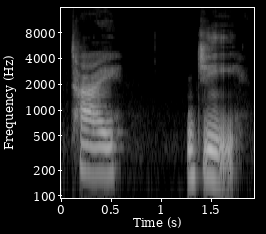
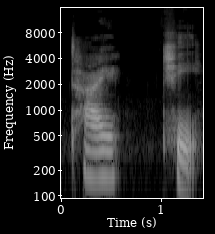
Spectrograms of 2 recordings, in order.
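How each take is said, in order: First: The second word begins with a j sound. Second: The second word begins with a ch sound. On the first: The speaker calls it right. "more of a J sound" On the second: The speaker calls it wrong. "so we naturally want to pronounce it Tai Chi"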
